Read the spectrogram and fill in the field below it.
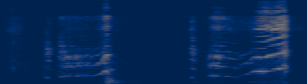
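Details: Talking parrot utters two short, raspy, voice-like phrases with pitch sliding upward, separated by a second of silence, the second phrase ending in a harsh, breathy burst; quiet indoor setting.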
